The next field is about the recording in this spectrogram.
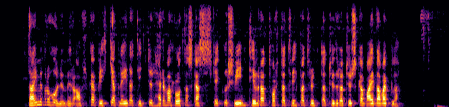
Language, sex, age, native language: Icelandic, male, 20-29, Icelandic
